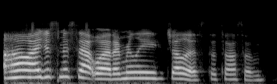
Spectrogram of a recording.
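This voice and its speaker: Young American woman, notably high voice, casual guest caller, slightly muffled call sound. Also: animated, fast talker, clean tone, no room sound. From Michigan, United States. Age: young adult. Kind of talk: casual chat. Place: video call. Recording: slightly dull video-call audio.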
